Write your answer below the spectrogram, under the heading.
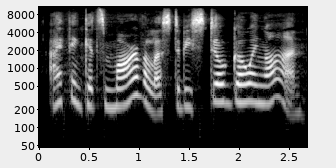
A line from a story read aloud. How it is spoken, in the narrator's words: said kindly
